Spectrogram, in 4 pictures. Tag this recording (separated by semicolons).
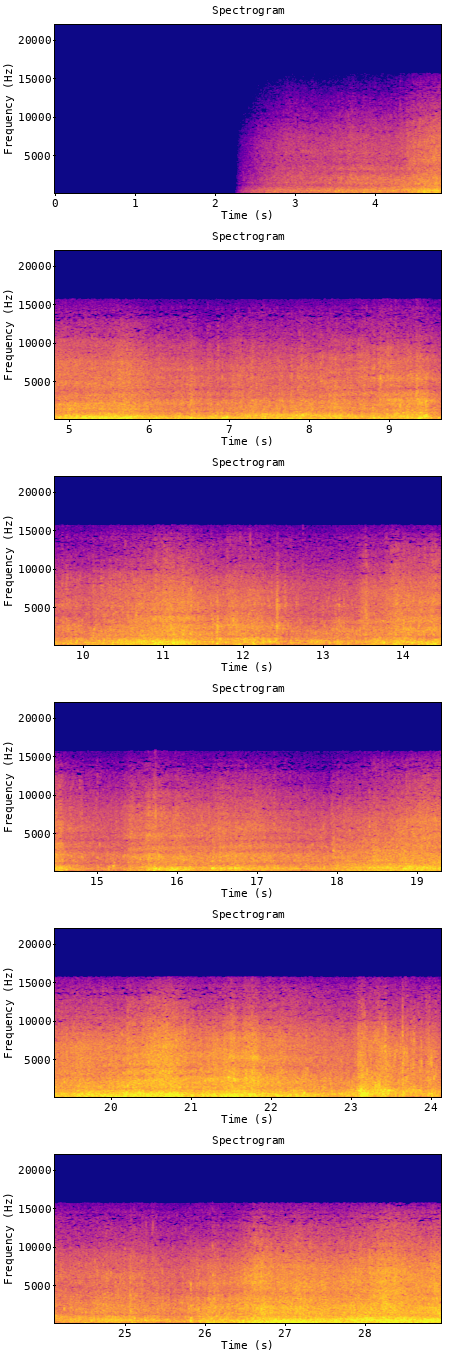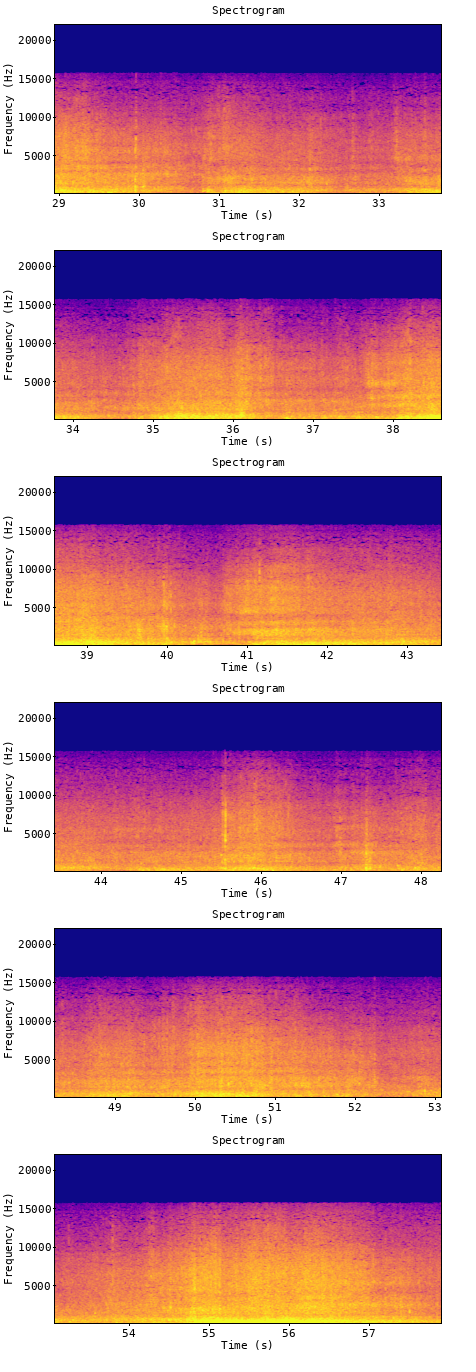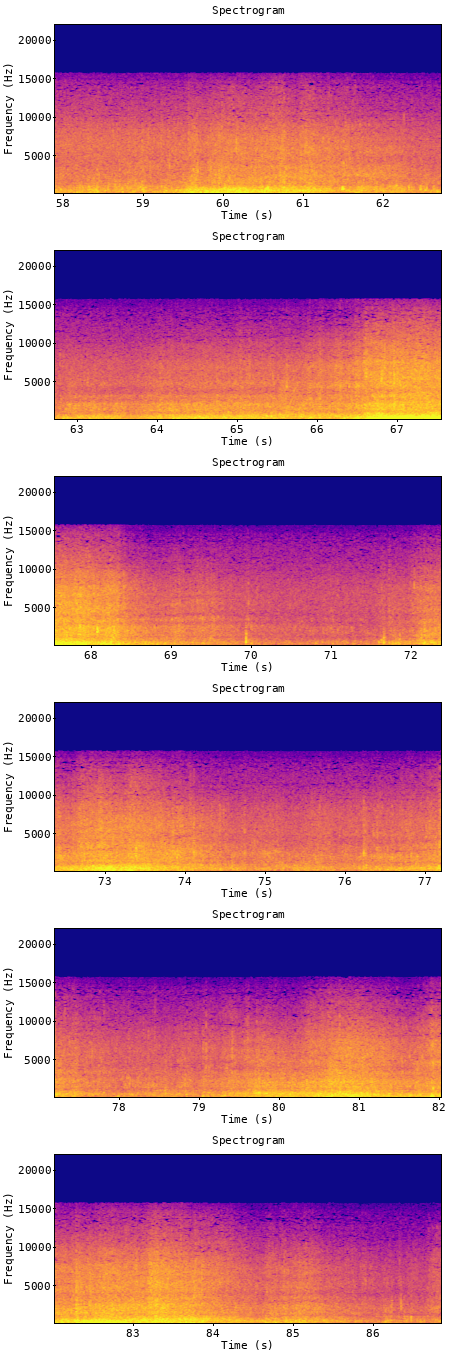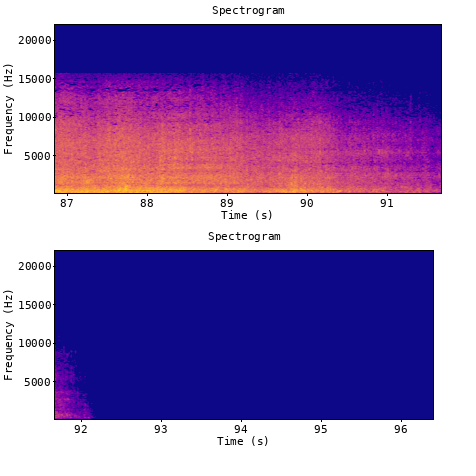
ocean; sea; seaside; tide; water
